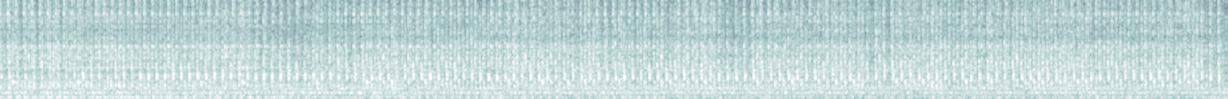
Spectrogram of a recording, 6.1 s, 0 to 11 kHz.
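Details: Bell & Howell 2575 16mm Filmosound projector in rewind with resistance applied, lamp on: fast, even mechanical chatter under load yet holding its own; faulty nylon gears (lower sprocket drive and worm gear) that could let go.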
